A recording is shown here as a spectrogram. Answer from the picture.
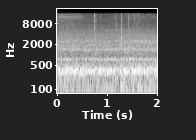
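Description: Steady machine hum from the fiber laser marking machine, with a few faint light clicks from handling the parts of its laser-head mount.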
